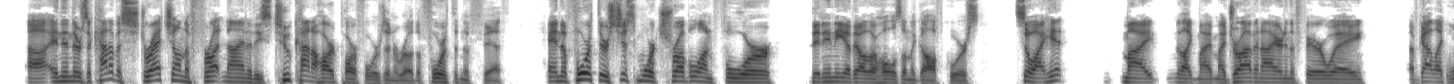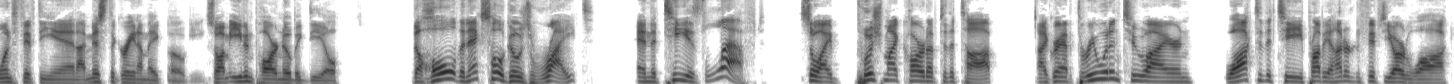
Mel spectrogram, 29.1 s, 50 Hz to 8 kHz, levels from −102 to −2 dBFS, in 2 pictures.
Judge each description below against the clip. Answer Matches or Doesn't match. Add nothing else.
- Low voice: Doesn't match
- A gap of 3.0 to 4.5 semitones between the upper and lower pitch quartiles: Doesn't match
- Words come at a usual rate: Doesn't match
